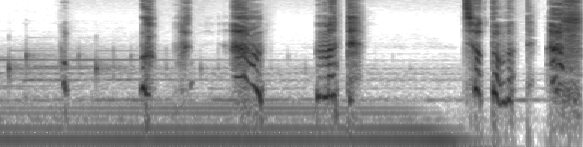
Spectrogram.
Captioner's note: sob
